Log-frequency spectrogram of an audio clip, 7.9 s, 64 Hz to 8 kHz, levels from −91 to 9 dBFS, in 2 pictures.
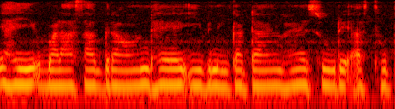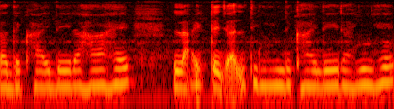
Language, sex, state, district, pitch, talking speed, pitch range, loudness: Hindi, female, Uttar Pradesh, Etah, 180 Hz, 180 wpm, 175-185 Hz, -35 LUFS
